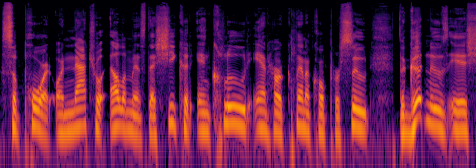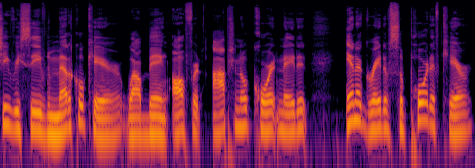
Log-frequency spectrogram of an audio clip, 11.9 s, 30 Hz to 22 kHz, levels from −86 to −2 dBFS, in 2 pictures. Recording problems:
none

